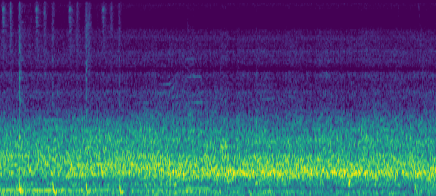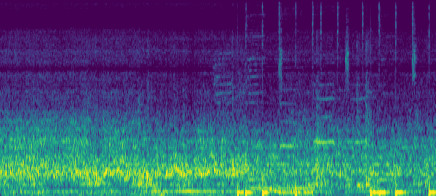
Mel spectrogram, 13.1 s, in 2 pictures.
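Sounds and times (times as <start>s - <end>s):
train rumble and hiss: 0.0s - 13.0s.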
